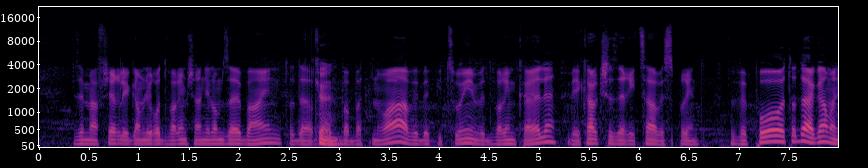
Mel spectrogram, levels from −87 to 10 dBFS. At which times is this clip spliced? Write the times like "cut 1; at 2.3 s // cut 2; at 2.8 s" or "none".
cut 1; at 5.2 s // cut 2; at 6.8 s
